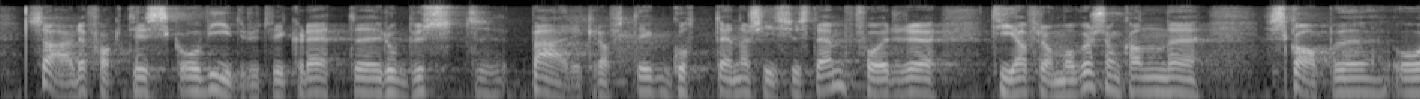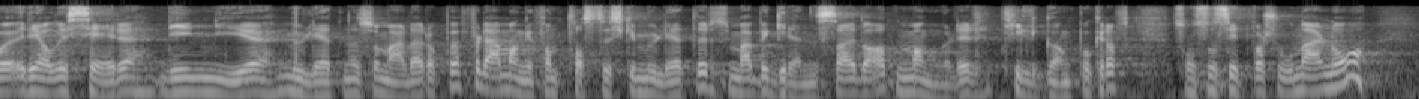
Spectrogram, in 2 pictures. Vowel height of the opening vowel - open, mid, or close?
mid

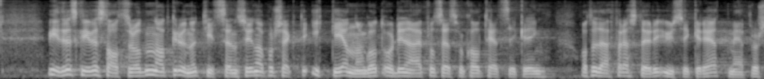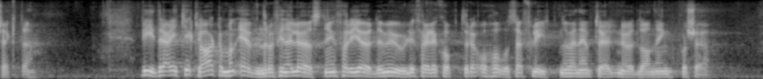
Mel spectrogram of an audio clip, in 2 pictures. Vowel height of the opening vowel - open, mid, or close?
close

